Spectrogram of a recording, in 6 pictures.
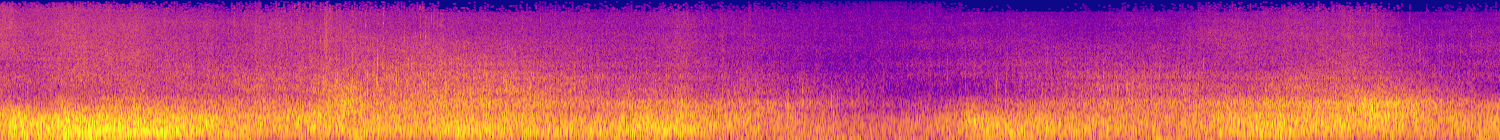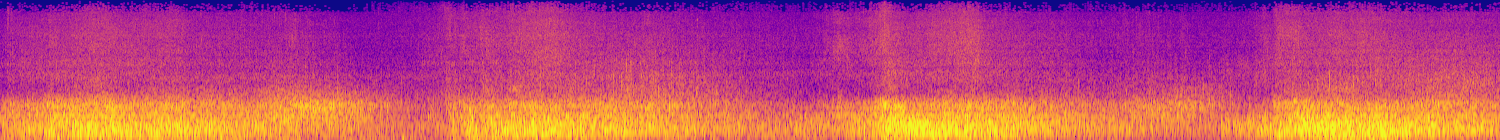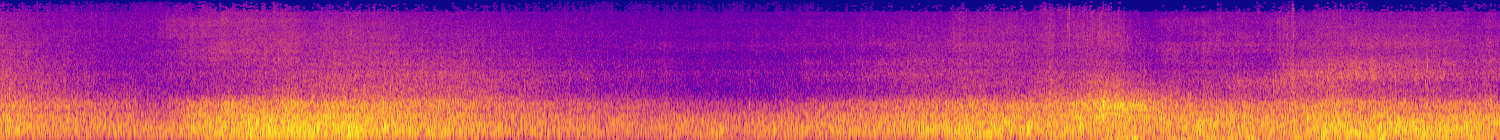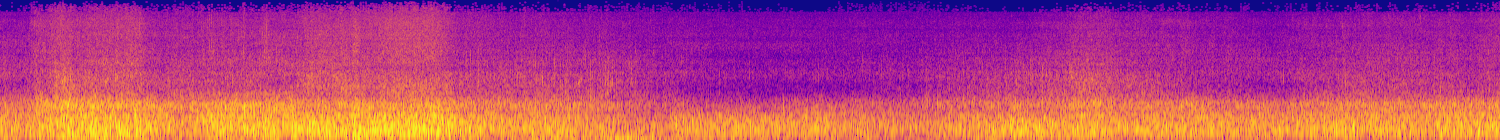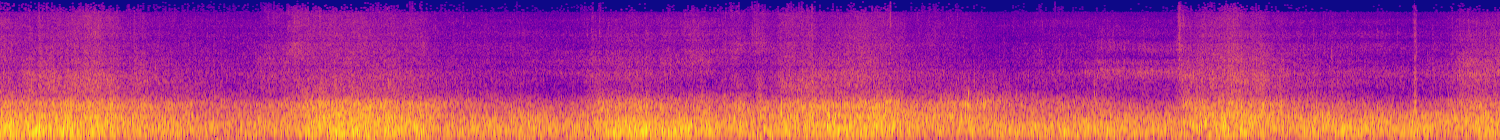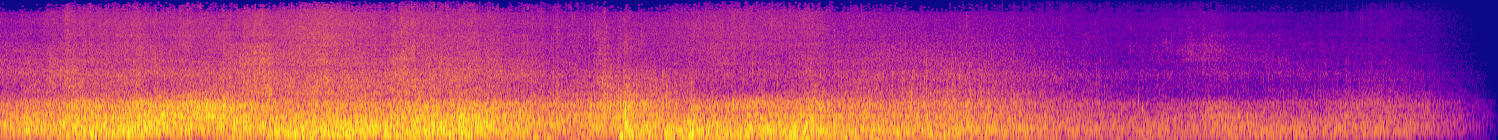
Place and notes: Criel-sur-Mer, France - The sea at Mesnil-Val beach
Sound of the sea, with waves lapping on the pebbles, at the Mesnil-Val beach during high tide. Lot of wind and lot of waves !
